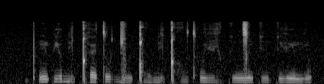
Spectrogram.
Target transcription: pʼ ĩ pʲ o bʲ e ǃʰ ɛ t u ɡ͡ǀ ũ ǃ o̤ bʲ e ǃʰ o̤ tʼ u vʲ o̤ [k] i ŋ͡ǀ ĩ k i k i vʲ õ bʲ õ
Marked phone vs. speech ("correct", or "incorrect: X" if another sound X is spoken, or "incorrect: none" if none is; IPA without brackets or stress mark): correct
